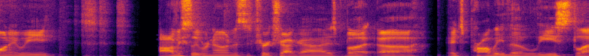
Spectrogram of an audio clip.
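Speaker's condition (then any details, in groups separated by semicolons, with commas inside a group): No condition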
